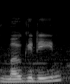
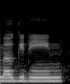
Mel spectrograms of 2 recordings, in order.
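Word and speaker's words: Moghedien: gideon now i think it sounds better than mogadine so i'm saying mergidian but i'm like can they not just kind of ah it's really annoying like if it's a fantasy word pick a pronunciation stick to it you know what i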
